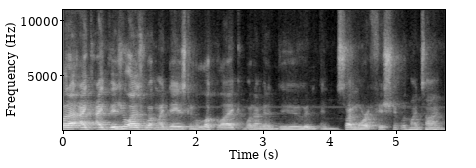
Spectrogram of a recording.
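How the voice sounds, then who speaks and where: In an unremarkable speaking voice, a man talks at a fairly quick pace with hardly any pauses, his fairly high pitch showing ordinary variation while his loudness swings widely. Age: 60s. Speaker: swimming coach. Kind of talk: podcast discussion.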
